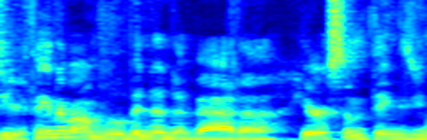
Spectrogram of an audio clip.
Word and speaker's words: Nevada: All right, so the first thing I want to talk about is the pronunciation of Nevada. A lot of people think it's Nevada, but no, it's really Nevada.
